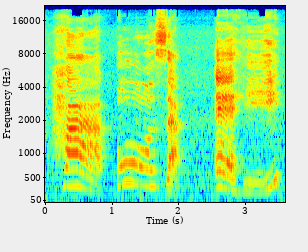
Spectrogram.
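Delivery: high, very slow syllables. Shown as a demonstration. Teacher naming a picture for children, syllable by syllable. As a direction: stretch out each syllable.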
